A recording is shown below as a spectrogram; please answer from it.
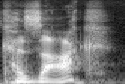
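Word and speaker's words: חָזַק: becoming hard, you'll see in the article it's pronounced kazak.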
